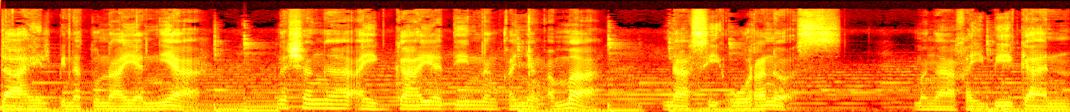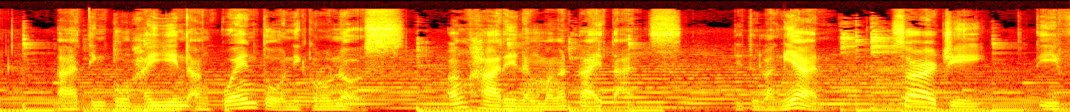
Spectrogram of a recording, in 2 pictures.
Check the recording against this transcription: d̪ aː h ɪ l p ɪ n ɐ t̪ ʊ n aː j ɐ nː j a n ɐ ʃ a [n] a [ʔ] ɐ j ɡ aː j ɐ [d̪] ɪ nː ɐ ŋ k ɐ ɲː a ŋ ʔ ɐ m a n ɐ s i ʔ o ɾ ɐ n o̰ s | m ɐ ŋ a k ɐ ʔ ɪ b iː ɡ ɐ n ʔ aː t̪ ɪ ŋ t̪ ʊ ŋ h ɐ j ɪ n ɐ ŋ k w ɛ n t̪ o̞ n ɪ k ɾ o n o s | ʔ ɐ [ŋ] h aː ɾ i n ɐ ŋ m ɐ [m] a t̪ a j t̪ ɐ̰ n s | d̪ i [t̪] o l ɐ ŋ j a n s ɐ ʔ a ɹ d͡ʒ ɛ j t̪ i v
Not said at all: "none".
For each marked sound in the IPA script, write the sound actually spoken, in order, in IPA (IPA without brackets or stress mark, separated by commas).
ŋ, ʔ, d̪, ŋ, ŋ, t̪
